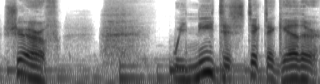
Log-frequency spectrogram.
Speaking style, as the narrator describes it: John gasped as he struggled to catch his breath

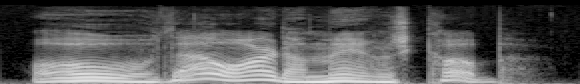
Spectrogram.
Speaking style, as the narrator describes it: said the Black Panther, very tenderly

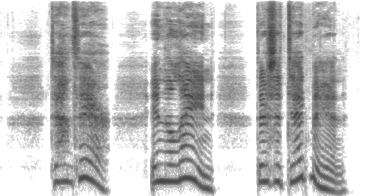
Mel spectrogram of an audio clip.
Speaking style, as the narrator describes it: answered the girl, gasping for breath

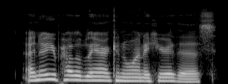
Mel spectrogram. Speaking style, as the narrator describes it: Dex said, his voice a little thick from the rum

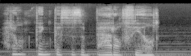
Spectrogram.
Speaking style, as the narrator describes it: Catherine whispered

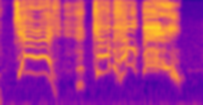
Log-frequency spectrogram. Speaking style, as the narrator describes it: Ray scream

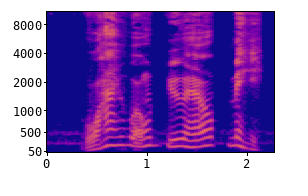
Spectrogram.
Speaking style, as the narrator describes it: She whimpered

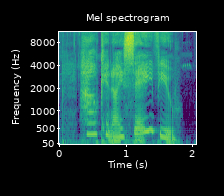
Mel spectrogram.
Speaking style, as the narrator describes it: Astrid sobbed

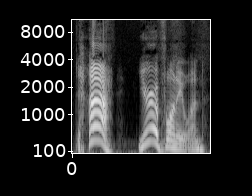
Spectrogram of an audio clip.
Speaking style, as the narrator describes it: chuckled

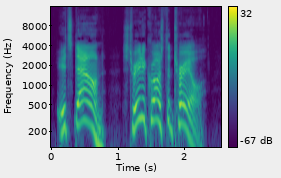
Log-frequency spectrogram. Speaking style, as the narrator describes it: shouted Fairfax

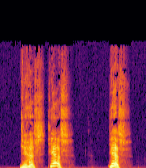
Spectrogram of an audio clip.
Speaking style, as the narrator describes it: sobbed the widow

